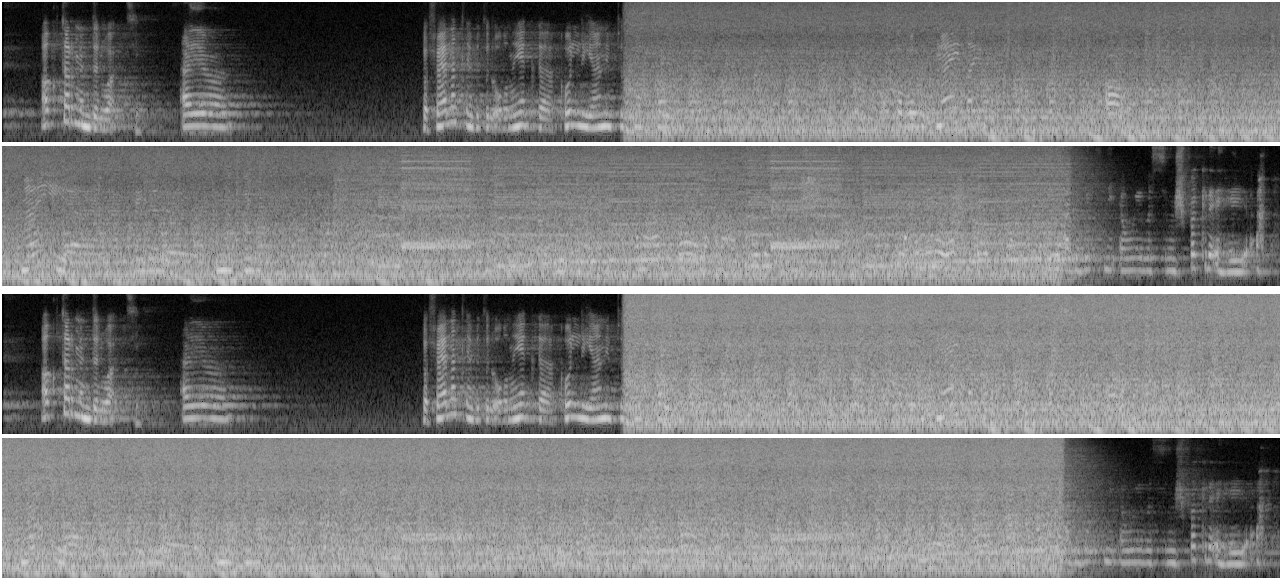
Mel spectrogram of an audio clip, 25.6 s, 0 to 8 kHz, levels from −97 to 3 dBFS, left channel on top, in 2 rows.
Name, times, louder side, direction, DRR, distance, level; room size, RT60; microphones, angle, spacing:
voice 1, 0.4-1.4 4.2-7.2 9.3-9.9 12.6-15.4 15.8-15.9 17.9-18.9, equal, 5° right, 9 dB, 1.2 m, -27 dB
voice 2, 1.8-2.3 8.6-9.2 11.0-11.4 17.6-18.0 19.1-21.0 21.4-25.4, left 3 dB, 65° left, 11 dB, 1.4 m, -29 dB
sound 1, 6.2-23.4, right 5 dB, 75° right, 1.0 m, -22 dB
sound 2, 9.8-17.2, right 2 dB, 50° right, 1.9 m, -31 dB
sound 3, 16.1-23.5, left 3 dB, 40° left, 2.7 m, -27 dB
25.0 x 24.5 x 9.7 m, 1.5 s
head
